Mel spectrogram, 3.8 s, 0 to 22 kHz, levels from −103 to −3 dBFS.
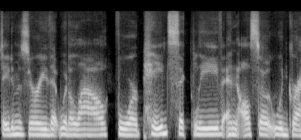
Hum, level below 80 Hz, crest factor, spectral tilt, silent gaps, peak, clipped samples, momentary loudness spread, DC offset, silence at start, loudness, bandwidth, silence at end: none; -64 dBFS; 12 dB; -6 dB/octave; none; -6 dBFS; under 0.1%; 3 LU; under 0.1%; 0 s; -19 LUFS; 16 kHz; 0 s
